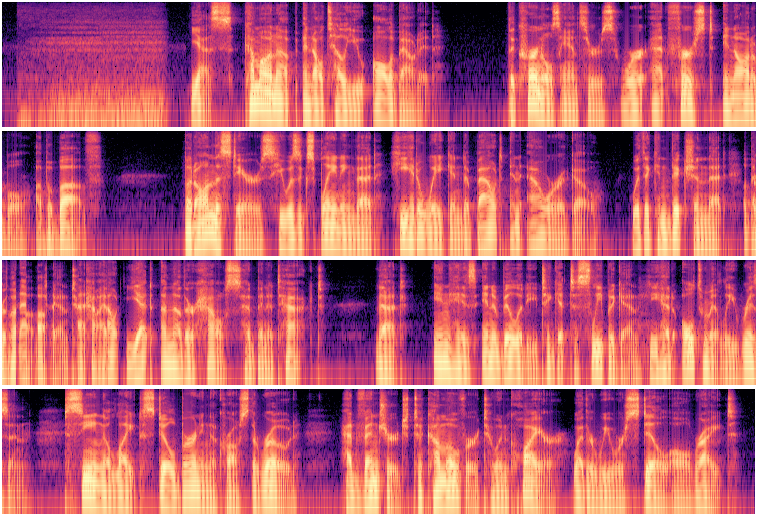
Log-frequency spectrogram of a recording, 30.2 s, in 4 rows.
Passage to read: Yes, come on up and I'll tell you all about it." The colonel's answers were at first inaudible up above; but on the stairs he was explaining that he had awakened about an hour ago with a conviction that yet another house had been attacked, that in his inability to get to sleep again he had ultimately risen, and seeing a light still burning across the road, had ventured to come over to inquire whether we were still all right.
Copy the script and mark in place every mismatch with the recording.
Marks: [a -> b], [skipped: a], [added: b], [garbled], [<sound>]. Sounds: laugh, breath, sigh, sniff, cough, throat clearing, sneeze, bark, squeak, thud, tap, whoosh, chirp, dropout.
[breath] Yes, come on up and I'll tell you all about it." The colonel's answers were at first inaudible up above; but on the stairs he was explaining that he had awakened about an hour ago with a conviction that [garbled] yet another house had been attacked, that in his inability to get to sleep again he had ultimately risen, [skipped: and] seeing a light still burning across the road, had ventured to come over to inquire whether we were still all right.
